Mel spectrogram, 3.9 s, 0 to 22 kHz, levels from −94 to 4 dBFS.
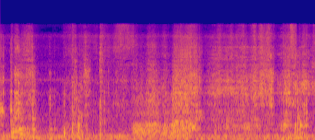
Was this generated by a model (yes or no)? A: no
